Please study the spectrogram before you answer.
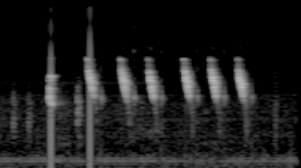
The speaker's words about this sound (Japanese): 文鳥がね、今日は元気な感じの時間帯で喋っておりますので、まあまあ、お聞き苦しい可能性がございますが、気にせずいきましょう。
